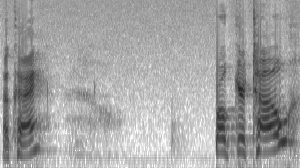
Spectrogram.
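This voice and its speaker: A woman's voice: fairly high pitch, sing-song, drawn-out words. A woman teaching a class who jokes with her students, laughs often and repeats words to drill them. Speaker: Hebrew teacher. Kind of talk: classroom lesson.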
